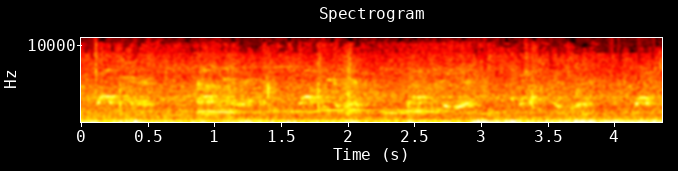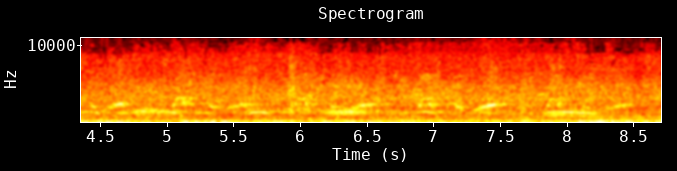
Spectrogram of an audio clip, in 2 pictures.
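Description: Birds chirping repeatedly, many short, arching calls overlapping one another, over an uneven low rumble.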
